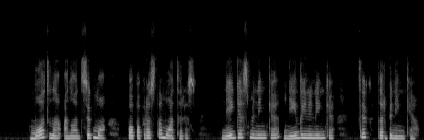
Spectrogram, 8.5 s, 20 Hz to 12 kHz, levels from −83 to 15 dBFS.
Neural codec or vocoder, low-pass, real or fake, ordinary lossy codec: none; 7.2 kHz; real; Opus, 32 kbps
